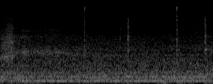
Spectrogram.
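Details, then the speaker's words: Farm equipment control-arm micro switch clicks, about four soft clicks in two seconds over a quiet hum, but hydraulic pump never starts; works intermittently; owner suspects a bad relay or pump fault, unconfirmed. "So the switch is clicking. Sometimes it works, sometimes it doesn't, and I don't understand why, but it's not engaging that hydraulic pump."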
